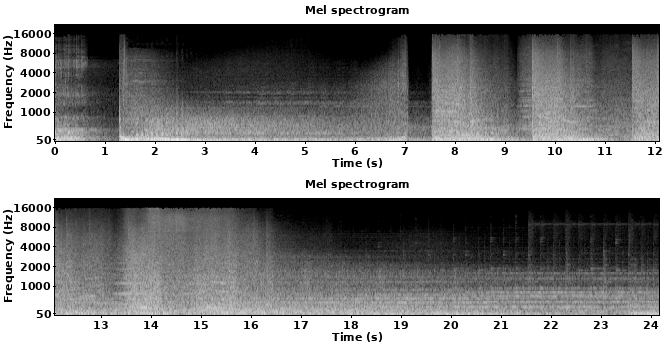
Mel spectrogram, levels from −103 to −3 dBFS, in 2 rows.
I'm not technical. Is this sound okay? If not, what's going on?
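Yes, nothing stood out as a problem when listening to this recording.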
